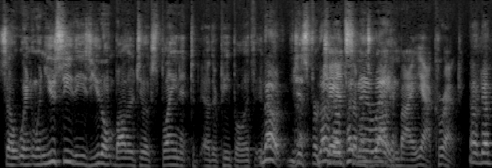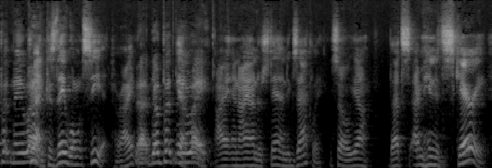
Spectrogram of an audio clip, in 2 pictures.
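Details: Adult speech, possibly two speakers in conversation; ordinary speech.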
